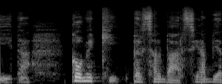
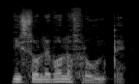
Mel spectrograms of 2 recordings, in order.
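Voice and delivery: usual speaking voice

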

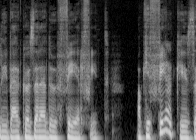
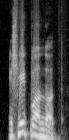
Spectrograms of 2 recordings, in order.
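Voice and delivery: louder, pushy baker voice; gruff baker; 4 semitones higher, 5 dB louder than usual. A narrator's reading. Baker asks again when Zsuzsa returns, loud. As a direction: demand it again.

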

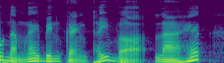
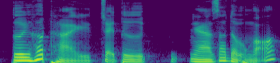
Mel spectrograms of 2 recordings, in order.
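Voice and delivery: ordinary delivery, nothing marked

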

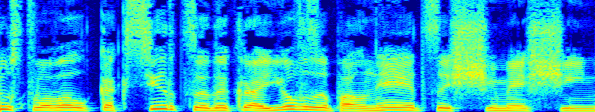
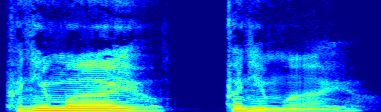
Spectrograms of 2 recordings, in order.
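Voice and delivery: condescending grumble; 4 dB quieter than usual. A narrator's reading. Mage indulges Kris's apology, grumbling condescendingly. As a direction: grumble it indulgently, softer on the repeat. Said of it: "снисходительно проворчал маг".

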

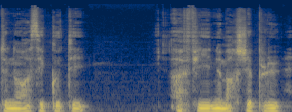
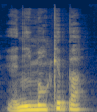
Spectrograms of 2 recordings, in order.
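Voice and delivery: loud, raised-pitch command; emphatic order; 8 semitones higher, 8 dB louder than usual. A narrator's reading. Ebenezer summoning Afi to court, emphatic loud order. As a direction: drive the warning home forcefully.

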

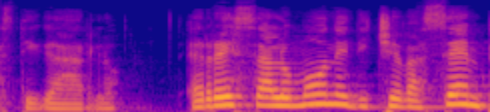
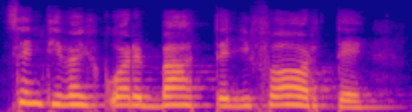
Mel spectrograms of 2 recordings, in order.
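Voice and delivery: ordinary delivery

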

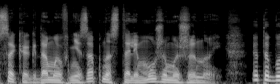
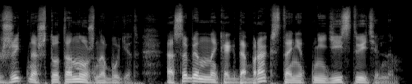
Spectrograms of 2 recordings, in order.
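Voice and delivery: usual speaking voice

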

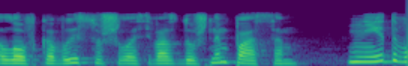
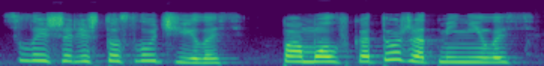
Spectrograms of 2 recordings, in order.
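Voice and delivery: higher, gloating needle; mocking taunt; 5 semitones higher, 3 dB louder than usual. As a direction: rub the broken engagement in. Senior student taunting the heroine.

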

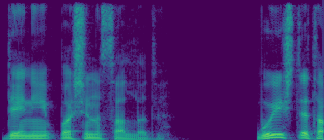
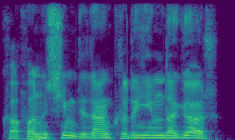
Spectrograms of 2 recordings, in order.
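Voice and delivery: higher-pitched angry threat; angry yell; 5 semitones higher, 3 dB louder than usual. A narrator's reading. Danny threatening to break Rivera's head, angry yell. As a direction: threaten him, voice raised in pitch. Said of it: "diye bağırdı".

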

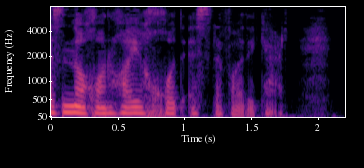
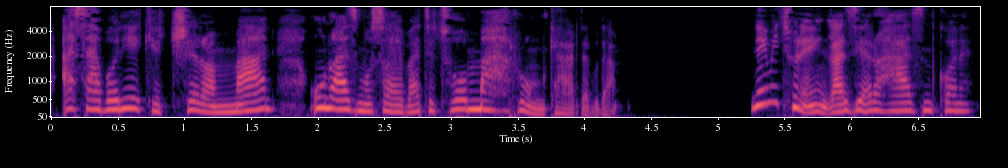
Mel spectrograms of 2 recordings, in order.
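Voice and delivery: a hint of higher mocking voice; taunting glee; 6 semitones higher, 3 dB louder than usual. Catherine goading Heathcliff about Isabella, lightly mocking. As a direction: rub it in playfully.

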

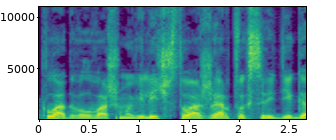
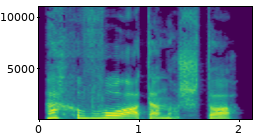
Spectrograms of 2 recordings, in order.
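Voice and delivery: high, slow knowing sarcasm; arch; 8 semitones higher, much slower than usual. A narrator's reading. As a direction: feign sudden realization. Empress feigns realization.

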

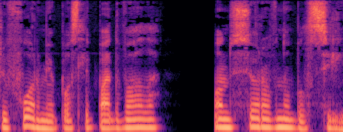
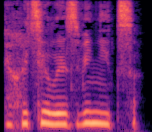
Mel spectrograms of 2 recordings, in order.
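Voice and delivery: high, timid apology; awkward apology; 7 semitones higher than usual. A narrator's reading. Sister apologises to ex-boyfriend, high and awkward. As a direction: apologise shyly, pitched up. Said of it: "не зная, куда деть взгляд".

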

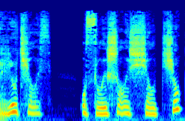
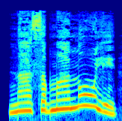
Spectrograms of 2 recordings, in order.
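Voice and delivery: drawn-out, higher-pitched dawning indignation; indignant realisation; 6 semitones higher, 4 dB louder than usual. A narrator's reading. Heroine realises the circus tricked them, indignant.

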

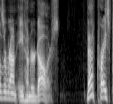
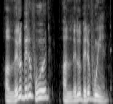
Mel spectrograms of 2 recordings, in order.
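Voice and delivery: lightly voiced Southern grill god. A narrator's reading. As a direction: pronounce it like a grand Southern deity. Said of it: "the grill god himself will pronounce".

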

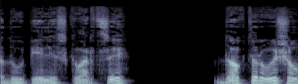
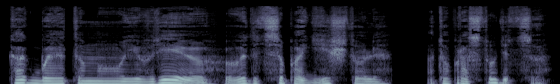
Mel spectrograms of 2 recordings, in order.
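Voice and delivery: higher, soft, considerate doctor; mild doctor; 7 semitones higher, 3 dB quieter than usual. A narrator's reading. The doctor asks the watchman to find boots, softly. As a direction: ask kindly, a touch higher and softer.

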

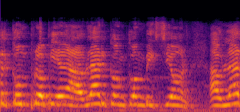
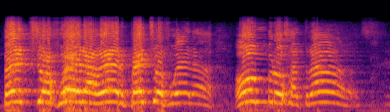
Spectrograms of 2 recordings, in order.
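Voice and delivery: loud, higher drill-sergeant orders; commanding call; 6 semitones higher, 10 dB louder than usual. Shown as a demonstration. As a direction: bark the posture like a coach. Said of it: "Cómo cree usted que anda un líder".

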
